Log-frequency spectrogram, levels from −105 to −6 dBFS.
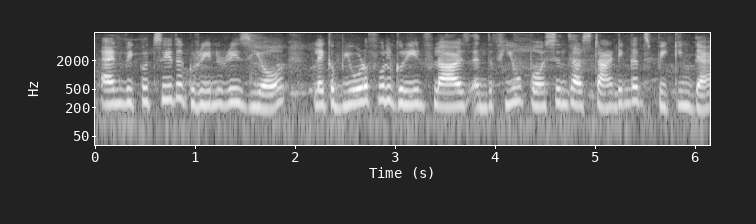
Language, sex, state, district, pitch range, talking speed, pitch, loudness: English, female, Haryana, Rohtak, 220-260 Hz, 195 wpm, 240 Hz, -17 LUFS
